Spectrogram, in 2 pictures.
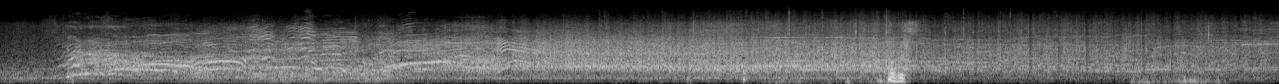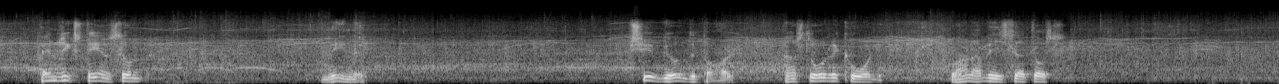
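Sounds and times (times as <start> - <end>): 
golf crowd cheering at the 2016 British Open: 0.0 - 25.5
golf crowd clapping: 5.8 - 25.5
crowd whistles: 7.5 - 9.2, 11.8 - 25.5
speech: 9.0 - 9.2, 13.2 - 14.4, 16.0 - 16.6, 19.2 - 23.5.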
